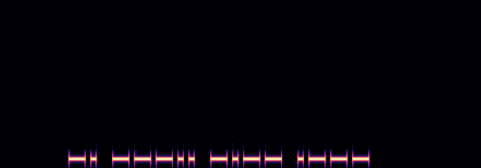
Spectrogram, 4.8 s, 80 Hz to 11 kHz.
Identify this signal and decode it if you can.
Morse code, heard as a keyed tone, about 21 wpm, 700 Hz. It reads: N8YJ
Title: USA Call Signs - 4x Character Spacing - 22wpm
